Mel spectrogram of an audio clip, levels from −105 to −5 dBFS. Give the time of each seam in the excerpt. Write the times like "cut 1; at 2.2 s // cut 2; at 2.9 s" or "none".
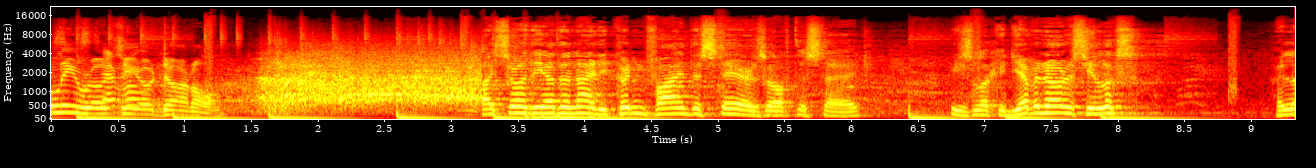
cut 1; at 3.2 s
